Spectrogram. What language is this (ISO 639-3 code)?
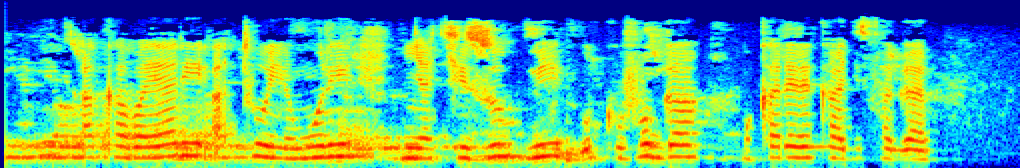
kin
